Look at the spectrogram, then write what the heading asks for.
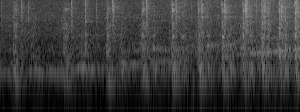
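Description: A Poolin embroidery machine stitches yellow flowers, its needle hammering in a quick, steady rhythm with a mechanical whir underneath, close and continuous with no talking.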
